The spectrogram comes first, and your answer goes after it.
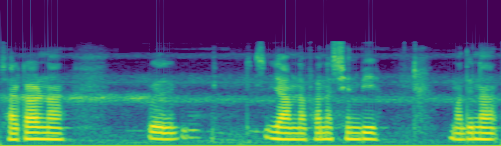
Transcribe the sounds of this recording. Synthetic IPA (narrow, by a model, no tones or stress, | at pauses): saɾkaɾna | jamnapʰanasinbi | mad̪una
